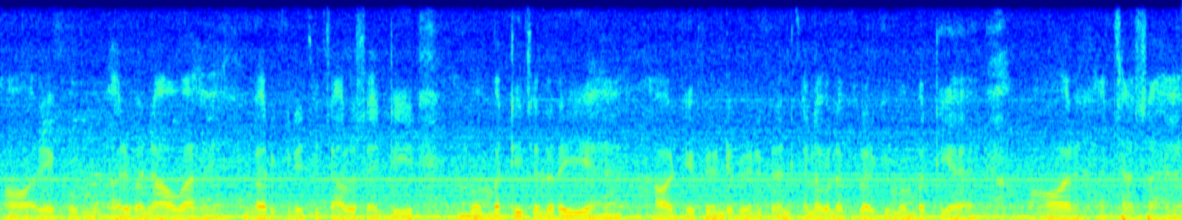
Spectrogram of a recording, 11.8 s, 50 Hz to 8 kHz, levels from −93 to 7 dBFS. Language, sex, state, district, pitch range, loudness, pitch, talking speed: Hindi, male, Bihar, Araria, 95-115 Hz, -28 LUFS, 110 Hz, 145 wpm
